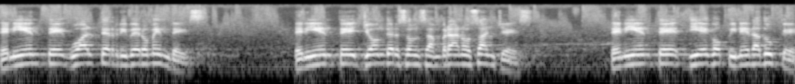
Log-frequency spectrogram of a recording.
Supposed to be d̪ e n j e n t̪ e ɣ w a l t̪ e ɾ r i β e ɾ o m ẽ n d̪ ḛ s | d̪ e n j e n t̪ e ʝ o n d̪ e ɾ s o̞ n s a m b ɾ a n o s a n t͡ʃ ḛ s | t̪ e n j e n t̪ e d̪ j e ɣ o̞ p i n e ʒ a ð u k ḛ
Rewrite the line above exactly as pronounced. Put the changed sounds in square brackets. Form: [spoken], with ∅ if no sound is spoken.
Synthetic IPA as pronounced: [t̪] e n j e n t̪ e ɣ w a l t̪ e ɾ r i β e ɾ o m ẽ n d̪ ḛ s | [t̪] e n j e n t̪ e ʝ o n d̪ e ɾ s o̞ n s a m b ɾ a n o s a n t͡ʃ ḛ s | t̪ e n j e n t̪ e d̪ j e ɣ o̞ p i n e [ð] a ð u k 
